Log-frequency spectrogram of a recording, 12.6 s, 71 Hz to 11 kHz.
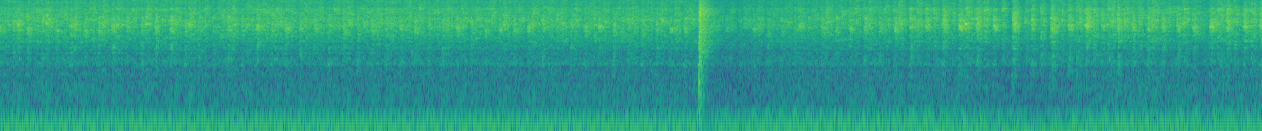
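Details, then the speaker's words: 1956 Chevy V8 hot rod, first runs after revival, high-stall converter; loud, lumpy idle with an uneven stumbling beat instead of a smooth rhythm; owner hears a definite miss, cause not confirmed. "while she runs uh sounds like it's got a miss for sure so that's a bit of a concern"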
